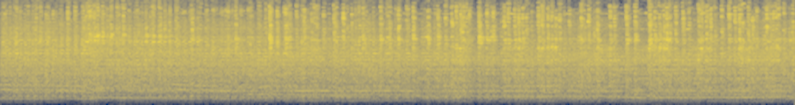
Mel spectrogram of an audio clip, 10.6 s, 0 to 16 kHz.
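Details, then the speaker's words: Yamaha Banshee 350cc two-stroke twin, rebuild project, first proper startup without choke: crackling uneven buzz with ragged exhaust popping, running rough. Smoking from the front; owner suspects an exhaust leak, pipes not seated right. "something's a little off you guys I did see it was smoking from the front too so I know the height needs to set in a little bit they're not they're not where they're supposed to be at which might be um because it like technically has an exhaust leak so that might be why it's running a little weird too"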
